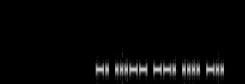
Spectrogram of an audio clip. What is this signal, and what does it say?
Morse code, heard as a keyed tone, about 47 wpm, 700 Hz. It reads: N3GHD
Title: USA Call Signs - 6x Character Spacing - 50wpm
